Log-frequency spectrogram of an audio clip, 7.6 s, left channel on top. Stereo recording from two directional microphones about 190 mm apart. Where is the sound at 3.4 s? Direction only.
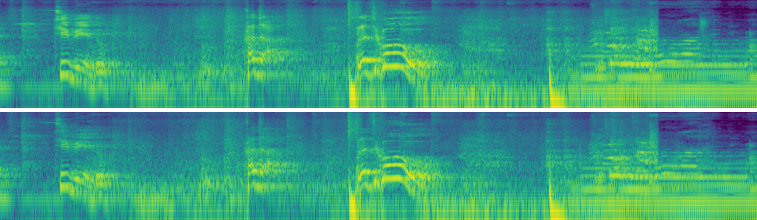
Centre (ahead or behind).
